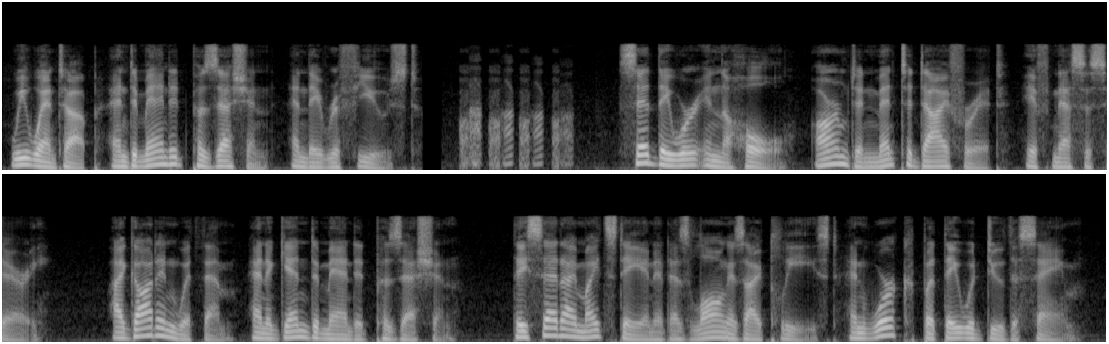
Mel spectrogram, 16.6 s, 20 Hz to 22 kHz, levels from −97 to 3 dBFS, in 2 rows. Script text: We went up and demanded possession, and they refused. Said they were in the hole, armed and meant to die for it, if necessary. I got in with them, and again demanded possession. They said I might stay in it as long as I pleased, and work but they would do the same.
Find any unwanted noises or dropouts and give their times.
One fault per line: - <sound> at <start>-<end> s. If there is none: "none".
- laugh at 3.4-4.3 s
